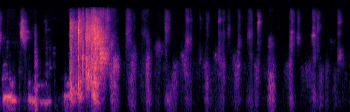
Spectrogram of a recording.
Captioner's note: applause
